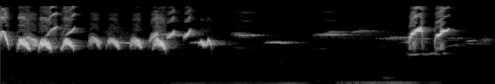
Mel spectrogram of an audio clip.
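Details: Greater green leafbird lure song meant to rouse other leafbirds into singing; a fast run of repeated looping whistles opens, followed by thin drawn-out notes and a closing burst of sharp chirps.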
